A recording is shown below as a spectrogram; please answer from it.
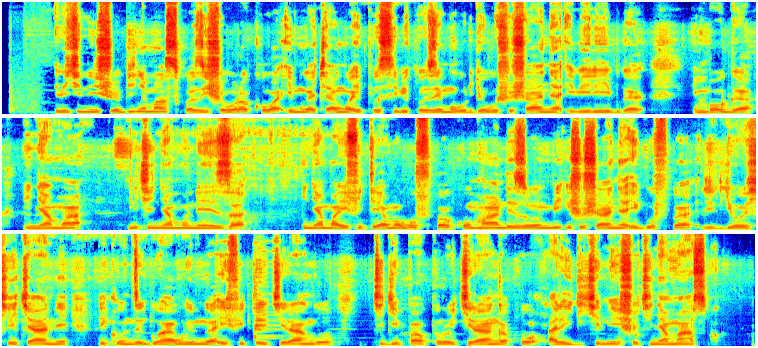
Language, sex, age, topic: Kinyarwanda, male, 18-24, education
